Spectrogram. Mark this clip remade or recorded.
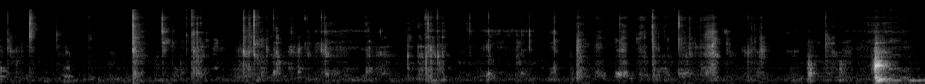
remade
